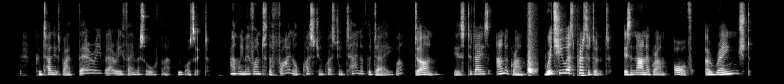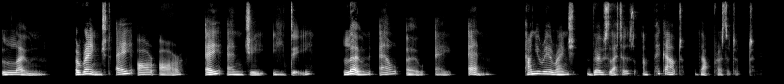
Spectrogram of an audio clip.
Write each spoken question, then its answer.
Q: Which US president is an anagram of arranged loan?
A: Well, it's the actor who turned into a politician, Ronald Reagan.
